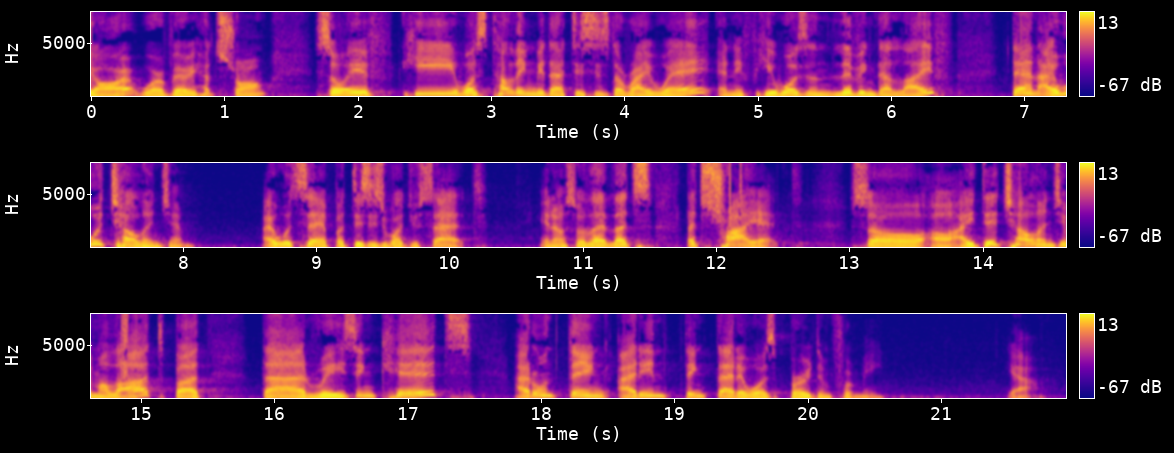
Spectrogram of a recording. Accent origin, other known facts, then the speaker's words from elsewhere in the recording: United States; even though I grew up in America, I think I'm very Korean.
